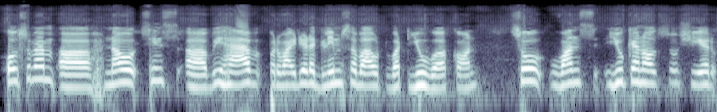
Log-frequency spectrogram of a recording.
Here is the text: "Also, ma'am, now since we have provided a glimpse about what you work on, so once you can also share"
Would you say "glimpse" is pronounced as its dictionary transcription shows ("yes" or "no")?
yes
